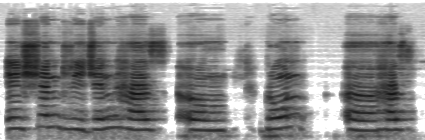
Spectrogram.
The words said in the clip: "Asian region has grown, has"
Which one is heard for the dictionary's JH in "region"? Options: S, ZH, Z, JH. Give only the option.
JH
